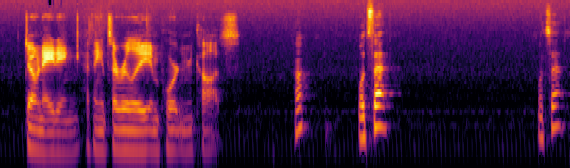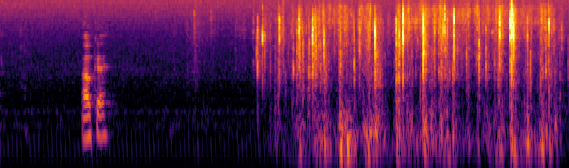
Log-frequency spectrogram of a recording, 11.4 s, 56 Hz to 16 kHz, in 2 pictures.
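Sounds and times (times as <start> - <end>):
speech: 0.2 - 4.0, 5.4 - 5.8, 6.5 - 6.9
paper rustling and crinkling: 7.6 - 11.3.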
